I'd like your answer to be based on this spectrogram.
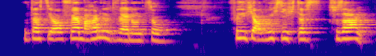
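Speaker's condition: Down syndrome; now 20 years old

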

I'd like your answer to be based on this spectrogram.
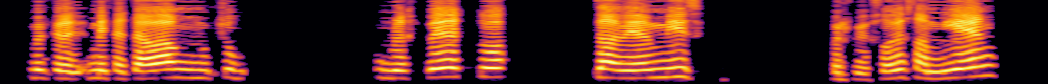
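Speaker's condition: Down syndrome; nearly 30 years old

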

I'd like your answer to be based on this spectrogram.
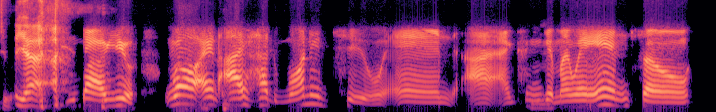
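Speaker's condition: Spastic quadriplegic cerebral palsy; brain-body communication misfire, uses wheelchair, not paralysis, full body sensation; age 27

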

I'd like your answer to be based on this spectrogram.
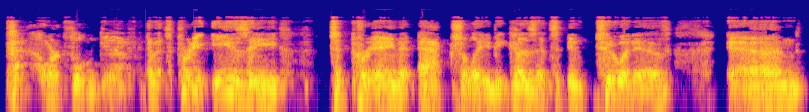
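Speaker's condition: Spasmodic dysphonia; could not talk much

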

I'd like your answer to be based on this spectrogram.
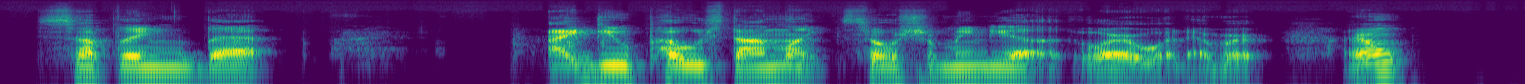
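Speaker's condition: Friedreich's ataxia; clinical trial participant, rapid physical decline after diagnosis

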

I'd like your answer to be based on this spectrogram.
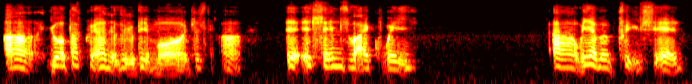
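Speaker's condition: Cerebral palsy; uses wheelchair

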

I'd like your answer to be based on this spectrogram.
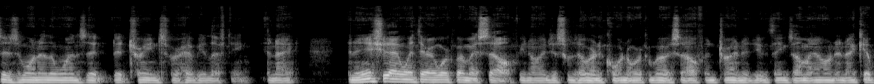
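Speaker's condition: Parkinson's disease; diagnosed by neurologist

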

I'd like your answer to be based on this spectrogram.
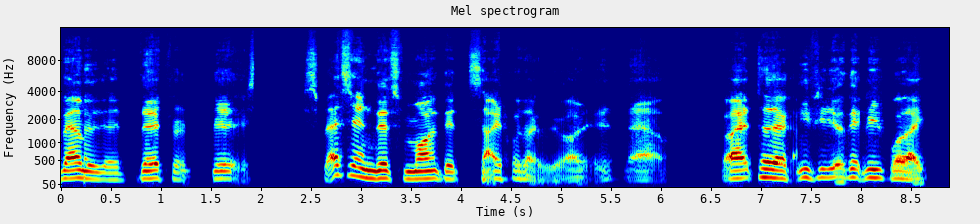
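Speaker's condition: Cerebral palsy; affects speech

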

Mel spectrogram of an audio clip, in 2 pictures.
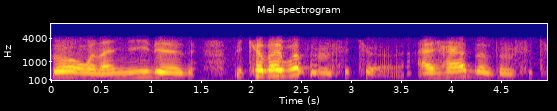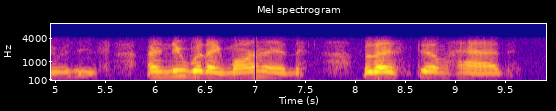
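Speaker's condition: Cerebral palsy, mild

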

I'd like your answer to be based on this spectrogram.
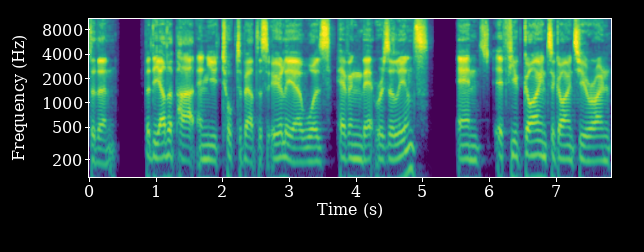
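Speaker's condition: No condition

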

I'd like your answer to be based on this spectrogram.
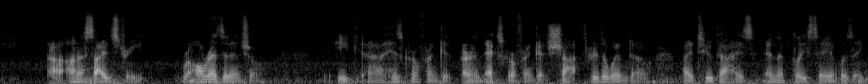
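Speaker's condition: No condition

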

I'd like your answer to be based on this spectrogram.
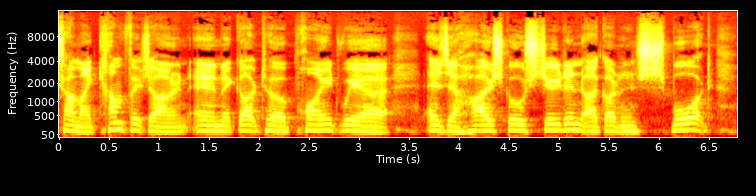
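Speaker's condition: Cerebral palsy; talks funny

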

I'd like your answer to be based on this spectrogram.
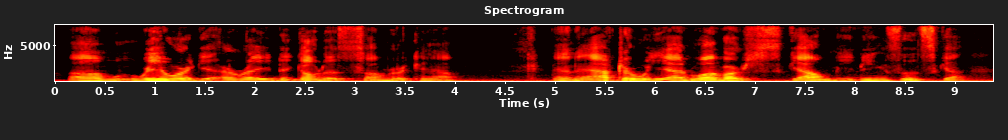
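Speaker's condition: Cerebral palsy; from birth

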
